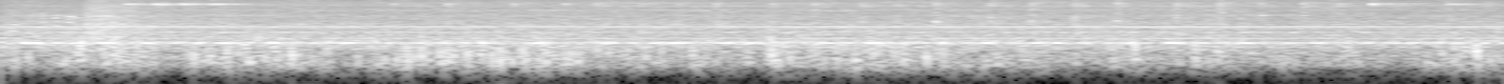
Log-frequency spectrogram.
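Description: A roll forming machine runs with a steady whine and rattle.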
